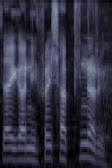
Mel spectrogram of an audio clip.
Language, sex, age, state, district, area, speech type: Bodo, male, 45-60, Assam, Kokrajhar, urban, spontaneous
